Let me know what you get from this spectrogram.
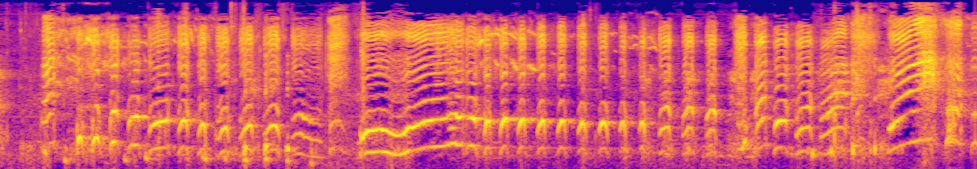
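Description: A baby laughing in a long run of quick, high-pitched bursts, one close after another.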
